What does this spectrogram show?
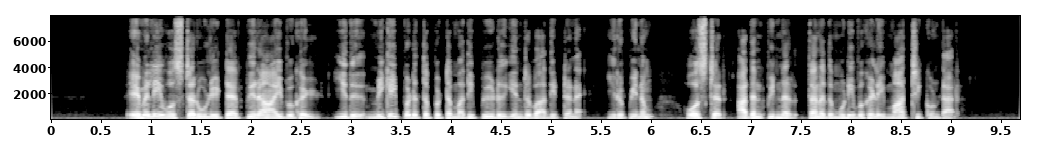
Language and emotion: Tamil, neutral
